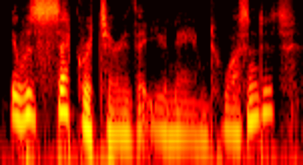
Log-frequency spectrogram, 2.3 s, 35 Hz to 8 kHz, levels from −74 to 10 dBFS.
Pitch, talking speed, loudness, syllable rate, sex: 125 Hz, 210 wpm, -21 LUFS, 5.7 syllables/s, male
